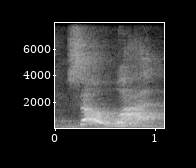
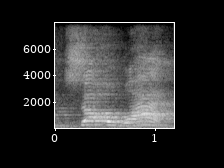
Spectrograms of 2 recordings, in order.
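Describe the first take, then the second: First: "So what?" shouted high, loud on "So"; emphatic shout. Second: Emphatic so what. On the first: Preacher shouting his catchphrase to the crowd. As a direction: fling it out with a laugh in the voice. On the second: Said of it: "I say "so what" all the time". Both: Shown as a demonstration.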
